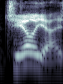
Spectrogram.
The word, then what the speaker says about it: Giglia: Did I say that right? Giglia. – Nope. Giglia.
